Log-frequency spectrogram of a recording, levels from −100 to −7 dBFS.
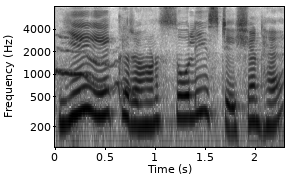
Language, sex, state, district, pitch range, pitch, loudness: Hindi, female, Maharashtra, Mumbai Suburban, 210-290 Hz, 255 Hz, -14 LUFS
